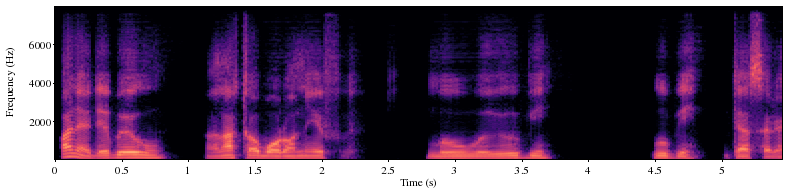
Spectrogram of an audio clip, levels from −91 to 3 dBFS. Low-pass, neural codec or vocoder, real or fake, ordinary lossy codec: none; codec, 16 kHz, about 1 kbps, DyCAST, with the encoder's durations; fake; none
